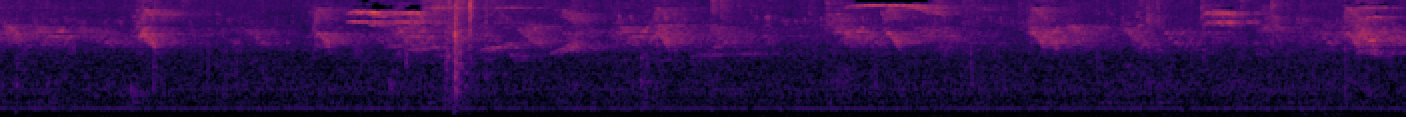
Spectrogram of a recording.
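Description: Birds chirping and calling, with many short overlapping high notes, over a faint steady low hum. A single sharp click about two seconds in.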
